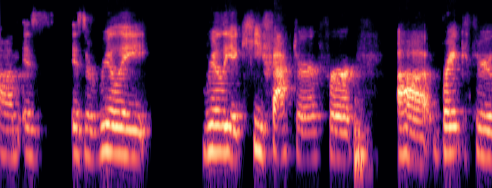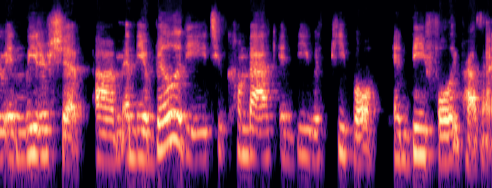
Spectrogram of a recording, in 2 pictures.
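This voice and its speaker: Medium in pitch, a woman speaks with fairly even intonation. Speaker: crisis leadership panelist. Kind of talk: panel discussion. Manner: fast.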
